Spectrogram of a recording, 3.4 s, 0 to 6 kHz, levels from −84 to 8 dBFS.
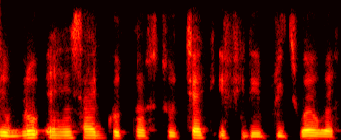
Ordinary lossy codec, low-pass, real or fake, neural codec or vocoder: Opus, 16 kbps; 5.4 kHz; real; none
